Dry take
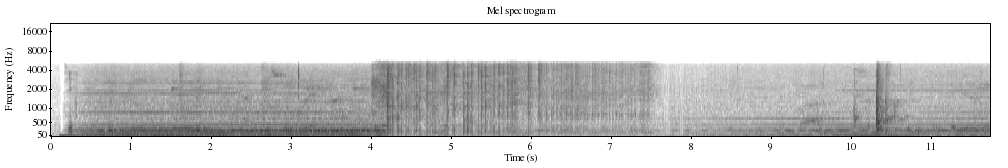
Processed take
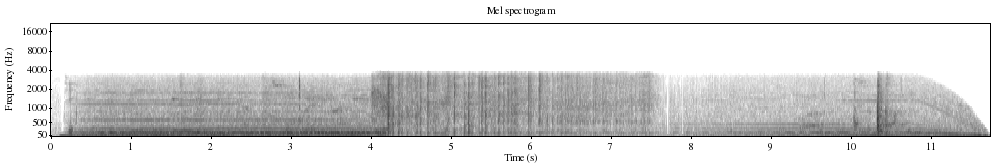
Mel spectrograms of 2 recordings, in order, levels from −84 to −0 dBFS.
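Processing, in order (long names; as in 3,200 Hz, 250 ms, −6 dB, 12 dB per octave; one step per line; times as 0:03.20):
turntable brake at the end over 0.90 s
high-shelf EQ 3,200 Hz −11 dB
pitch shifter −6.5 semitones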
